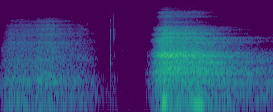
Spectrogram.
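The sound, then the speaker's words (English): Deep breathing during a guided meditation: one long, airy breath, a short quiet pause with a faint click, then a second, louder and fuller breath that slowly fades. No one speaks. “we're just going to take three big breaths, breathing in”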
